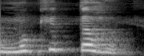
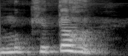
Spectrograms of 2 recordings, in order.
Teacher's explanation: ये जो विसर्ग है इसका उच्चारण हल्के ह के रूप में होता है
